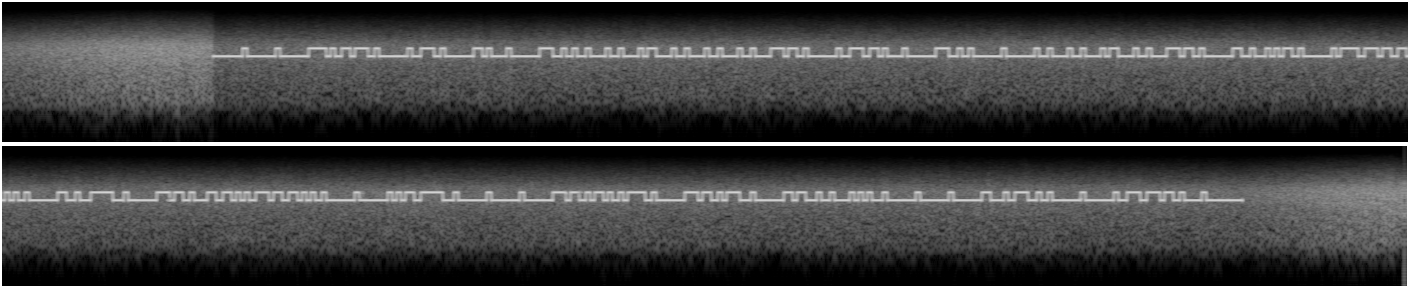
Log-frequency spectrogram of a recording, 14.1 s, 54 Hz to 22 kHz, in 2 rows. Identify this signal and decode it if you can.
RTTY (45.45 baud, 850 Hz shift), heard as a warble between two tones, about 2550 Hz centre, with radio static. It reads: AGN? AGN? PSE RPT UR RST DE ZL6CNA K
